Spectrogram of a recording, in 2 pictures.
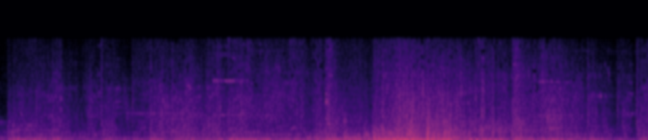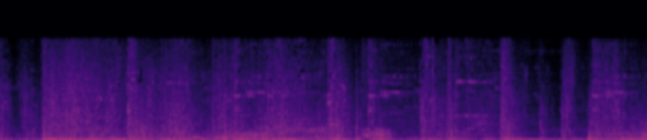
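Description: Video game battle effects clash, zap and burst in quick succession.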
